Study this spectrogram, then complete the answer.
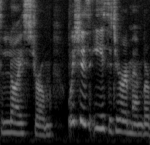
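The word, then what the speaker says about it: Leuchtturm: I've tended to use a lot is the noise strim and I know the pronunciation is kind of funny um that's Hoyts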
